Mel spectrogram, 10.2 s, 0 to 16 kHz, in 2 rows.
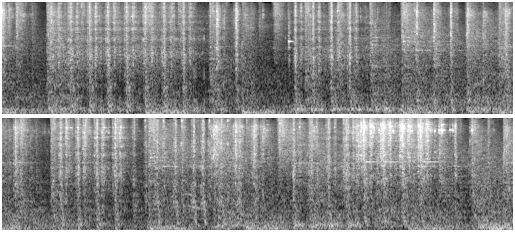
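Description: Rapid, continuous firing of a Mk 19 40 mm automatic grenade launcher, one shot closely following another, mixed with background music.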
